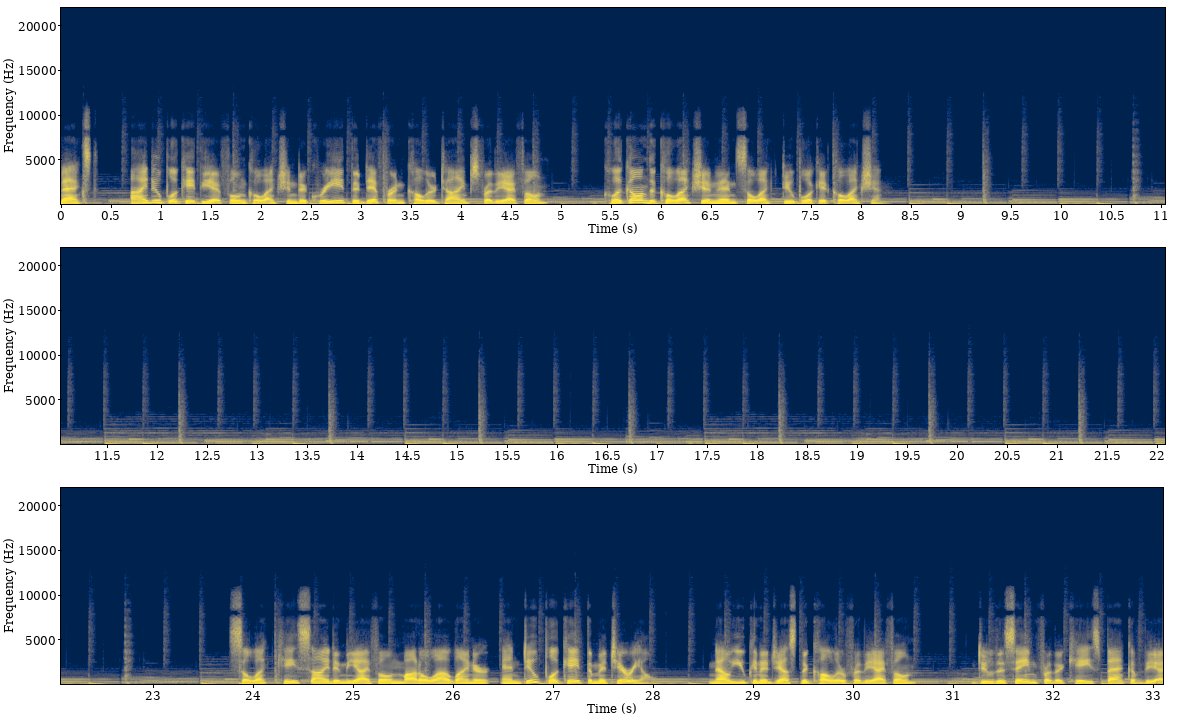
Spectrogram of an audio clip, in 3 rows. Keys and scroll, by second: 6.4-7.9 typing, 13.4-15.4 typing, 14.9 Return, 27.4 ctrl+BackSpace, 27.5 ctrl+BackSpace, 27.8-29.0 typing, 29.2 Return, 31.9 Escape, 32.9 ctrl+BackSpace.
